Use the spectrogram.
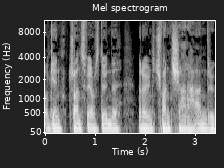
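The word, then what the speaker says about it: Čvančara: Stephen, Thomas Chvanchara, we're reliably informed that's how you say it.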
